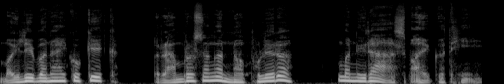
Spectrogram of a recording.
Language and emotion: Nepali, sad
